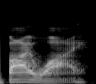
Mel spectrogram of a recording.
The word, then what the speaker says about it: Bywy: So a pronunciation on that one, Byway, is what I've been told. BYWY is Byway.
